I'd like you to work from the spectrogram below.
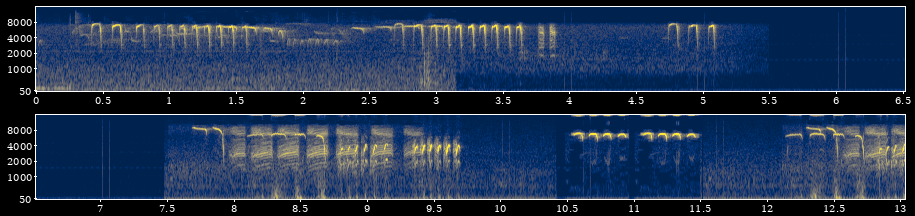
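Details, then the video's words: European crested tit song in several bursts of rapid, high, crackling trills and thin sharp notes, separated by silent gaps. "chant de la mésange huppée"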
